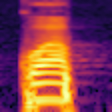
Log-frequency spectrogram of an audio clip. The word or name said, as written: kwap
